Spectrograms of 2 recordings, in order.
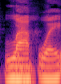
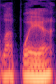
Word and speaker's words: Lapwai: Kamiah, Lapwai. It's not Lapwaya.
